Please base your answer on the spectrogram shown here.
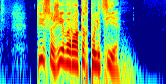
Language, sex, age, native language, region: Slovenian, male, 30-49, Slovenian, Gorenjska region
